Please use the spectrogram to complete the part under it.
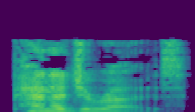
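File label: "panegyrize", British English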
